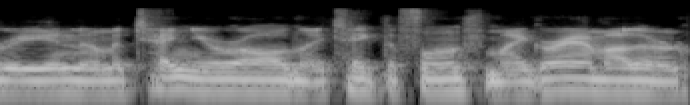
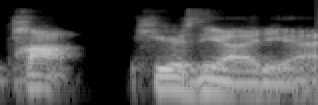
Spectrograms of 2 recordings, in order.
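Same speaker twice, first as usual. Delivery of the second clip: ordinary delivery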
